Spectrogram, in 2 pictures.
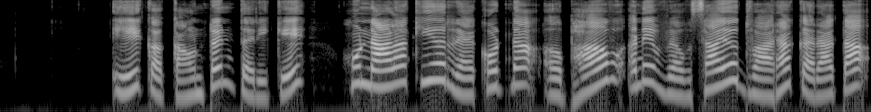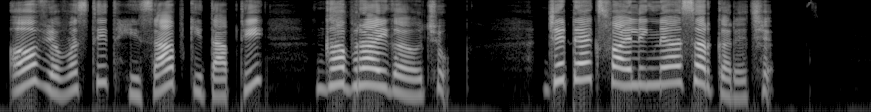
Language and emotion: Gujarati, disgusted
